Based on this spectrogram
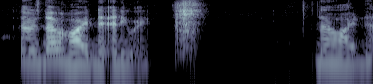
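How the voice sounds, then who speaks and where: In an English accent, a woman talks at a fairly quick pace and medium pitch. Her tone is bright and sharp, with monotone, flat intonation. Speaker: vlogger. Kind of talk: personal story vlog.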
